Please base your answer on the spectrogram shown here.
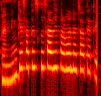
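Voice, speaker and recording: A woman's voice: very high voice, animated, fast, warm tone, voice pushed up. A woman voicing an earnest lovestruck young man who pleads and protests in casual slang. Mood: earnest, protesting.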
